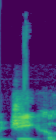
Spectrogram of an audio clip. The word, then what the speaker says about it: Jekyll: Jekyll and Mr. Hyde, I suppose I should be saying Dr. Jekyll and Mr. Hyde, by the way, which is the proper pronunciation of the doctor's name.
